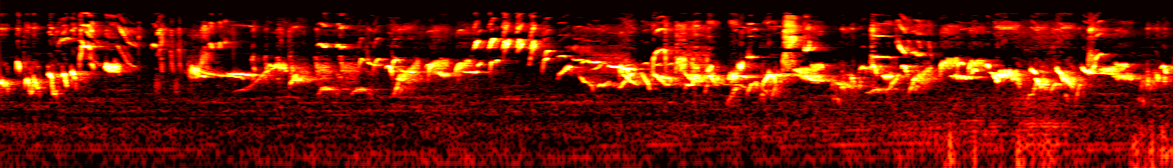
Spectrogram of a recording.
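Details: White-rumped shama singing a rich, varied run of whistled phrases, rising and falling sweeps and sharp chattering notes, delivered continuously and loudly with scarcely a pause across the whole stretch.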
